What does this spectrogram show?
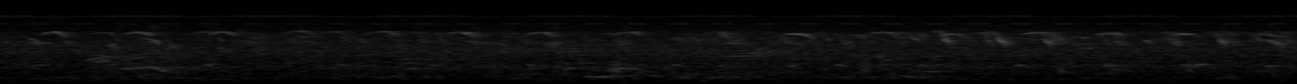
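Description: Birds chirping: a steady run of short, high, arched notes, about three or four a second, with a few fainter lower calls.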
